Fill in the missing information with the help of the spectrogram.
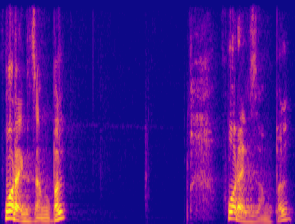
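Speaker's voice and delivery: low, measured dictation with long gaps; softly spaced-out classroom dictation; slow dictation. Real, not acted. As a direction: dictate word by word so students can write. Dictates answer for students to write.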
